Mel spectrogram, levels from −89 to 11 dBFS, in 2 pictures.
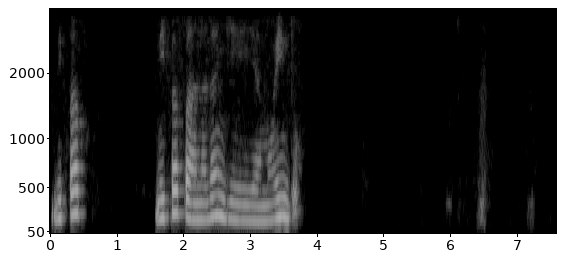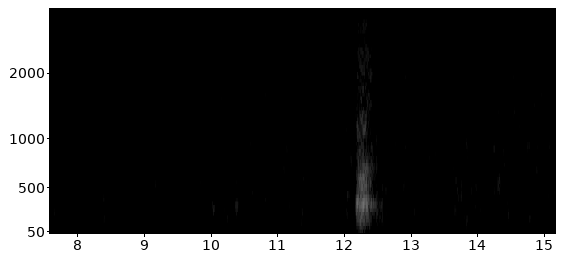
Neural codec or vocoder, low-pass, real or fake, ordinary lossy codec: none; 3.6 kHz; real; Opus, 64 kbps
